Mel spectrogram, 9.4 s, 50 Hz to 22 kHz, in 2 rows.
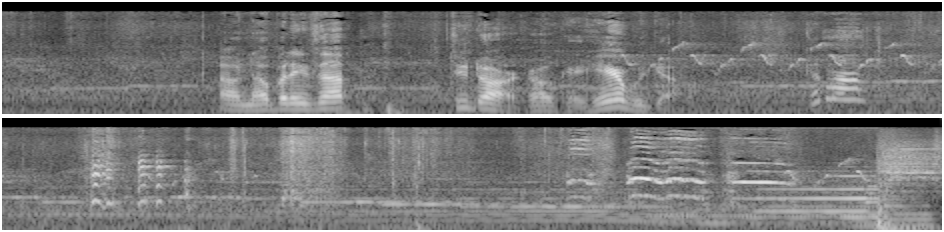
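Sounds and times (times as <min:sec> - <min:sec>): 
speech: 0:01.1 - 0:04.6
sharper crowing-like cries: 0:04.5 - 0:06.5, 0:07.3 - 0:09.2
backyard chickens clucking and squawking in a coop in North Carolina: 0:04.8 - 0:09.2.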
